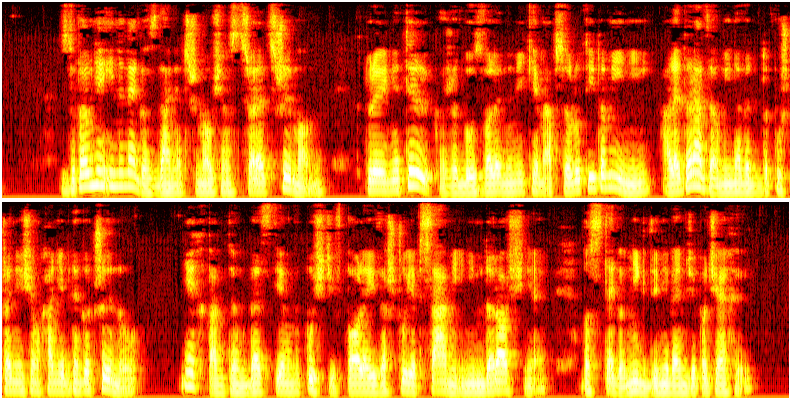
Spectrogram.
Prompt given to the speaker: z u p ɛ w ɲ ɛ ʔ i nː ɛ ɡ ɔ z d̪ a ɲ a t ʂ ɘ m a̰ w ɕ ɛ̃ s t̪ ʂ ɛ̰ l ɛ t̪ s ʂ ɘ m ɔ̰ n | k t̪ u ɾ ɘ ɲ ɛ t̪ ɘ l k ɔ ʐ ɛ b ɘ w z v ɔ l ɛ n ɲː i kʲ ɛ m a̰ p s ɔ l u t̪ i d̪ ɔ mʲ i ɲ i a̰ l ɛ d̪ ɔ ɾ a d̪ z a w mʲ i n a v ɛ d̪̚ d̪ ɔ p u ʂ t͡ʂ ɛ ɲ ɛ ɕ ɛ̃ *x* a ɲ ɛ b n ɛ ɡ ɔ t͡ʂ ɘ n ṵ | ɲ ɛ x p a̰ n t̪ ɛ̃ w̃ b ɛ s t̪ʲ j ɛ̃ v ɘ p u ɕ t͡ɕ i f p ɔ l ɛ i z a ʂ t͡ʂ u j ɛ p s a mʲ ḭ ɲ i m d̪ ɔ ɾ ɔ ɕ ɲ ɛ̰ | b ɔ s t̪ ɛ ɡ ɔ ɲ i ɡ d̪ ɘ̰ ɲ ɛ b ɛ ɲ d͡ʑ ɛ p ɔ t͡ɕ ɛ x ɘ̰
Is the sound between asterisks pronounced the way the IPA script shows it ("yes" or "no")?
yes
